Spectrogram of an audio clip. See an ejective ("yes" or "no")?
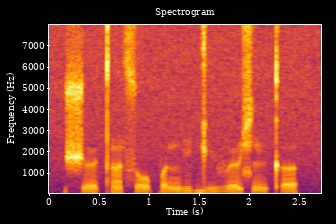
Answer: yes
